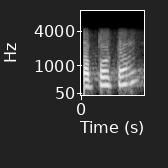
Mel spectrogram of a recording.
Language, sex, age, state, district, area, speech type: Tamil, female, 45-60, Tamil Nadu, Thanjavur, rural, conversation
